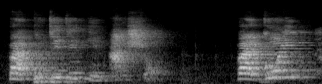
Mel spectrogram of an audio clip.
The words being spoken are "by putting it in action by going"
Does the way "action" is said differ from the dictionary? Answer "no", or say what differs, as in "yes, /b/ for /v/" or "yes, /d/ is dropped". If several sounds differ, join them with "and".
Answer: yes, /k/ is dropped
